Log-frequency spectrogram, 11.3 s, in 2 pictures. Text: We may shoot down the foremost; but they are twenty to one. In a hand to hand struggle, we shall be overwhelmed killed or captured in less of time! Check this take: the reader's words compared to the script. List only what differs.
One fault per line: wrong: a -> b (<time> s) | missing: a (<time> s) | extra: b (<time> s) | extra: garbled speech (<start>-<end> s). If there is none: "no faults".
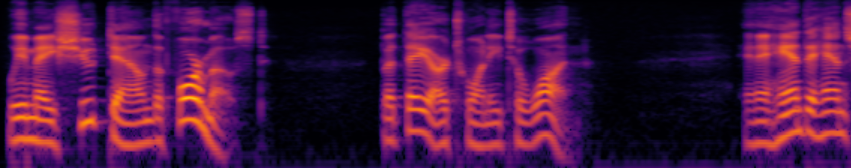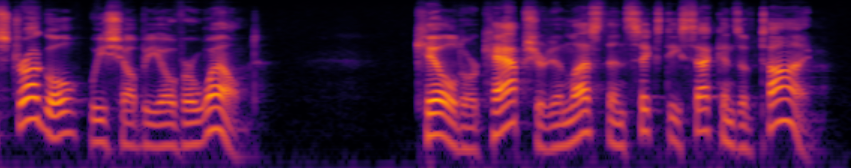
extra: than sixty seconds (9.7 s)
